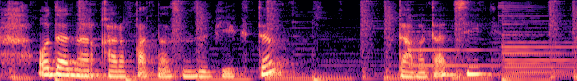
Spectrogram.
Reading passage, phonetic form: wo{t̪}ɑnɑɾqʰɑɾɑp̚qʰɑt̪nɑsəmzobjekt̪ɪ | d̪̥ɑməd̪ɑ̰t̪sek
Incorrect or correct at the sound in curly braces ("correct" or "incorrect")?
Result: incorrect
